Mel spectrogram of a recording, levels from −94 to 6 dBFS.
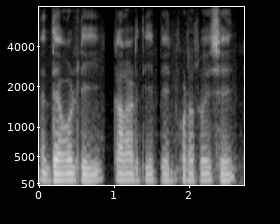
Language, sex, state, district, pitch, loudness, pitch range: Bengali, male, West Bengal, Alipurduar, 110 Hz, -20 LUFS, 110-115 Hz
